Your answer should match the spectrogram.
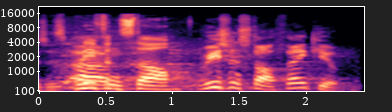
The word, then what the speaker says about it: Riefenstahl: And her name was Rennie, I can't pronounce the last name. Riefenstahl. Riefenstahl, thank you.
